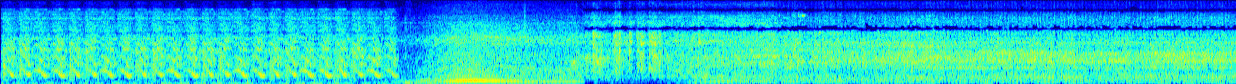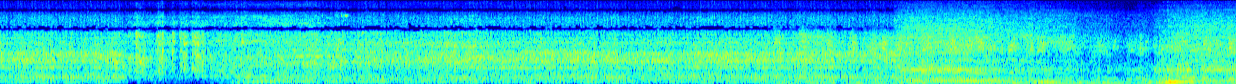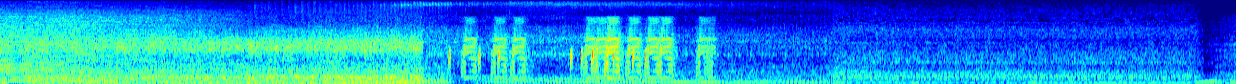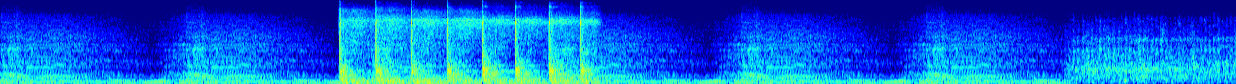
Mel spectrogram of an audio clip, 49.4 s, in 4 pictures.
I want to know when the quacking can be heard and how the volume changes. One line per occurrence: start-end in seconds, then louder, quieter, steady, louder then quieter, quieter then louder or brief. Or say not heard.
19.9-31.9 louder.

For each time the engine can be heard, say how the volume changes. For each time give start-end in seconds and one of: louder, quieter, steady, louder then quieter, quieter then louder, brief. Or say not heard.
0.0-49.3 quieter.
